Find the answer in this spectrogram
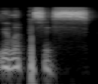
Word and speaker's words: ellipsis: This is, let me say ellipsis, because the correct way to say this punctuation mark is ellipsis. But the plural is ellipses.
